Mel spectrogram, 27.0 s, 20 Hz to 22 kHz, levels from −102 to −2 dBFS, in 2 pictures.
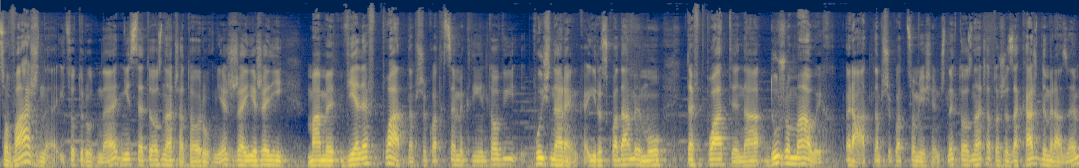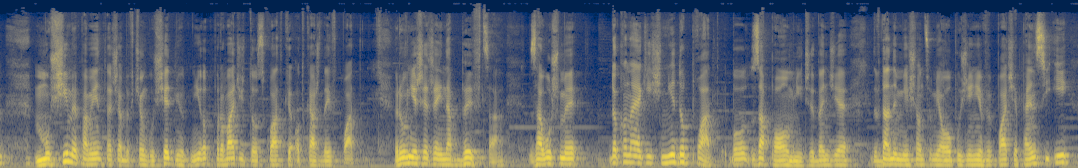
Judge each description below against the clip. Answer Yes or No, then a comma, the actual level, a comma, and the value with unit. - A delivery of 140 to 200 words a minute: Yes, fast, 160 wpm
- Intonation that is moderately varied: Yes, average, 3.2 semitones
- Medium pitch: No, low, 110 Hz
